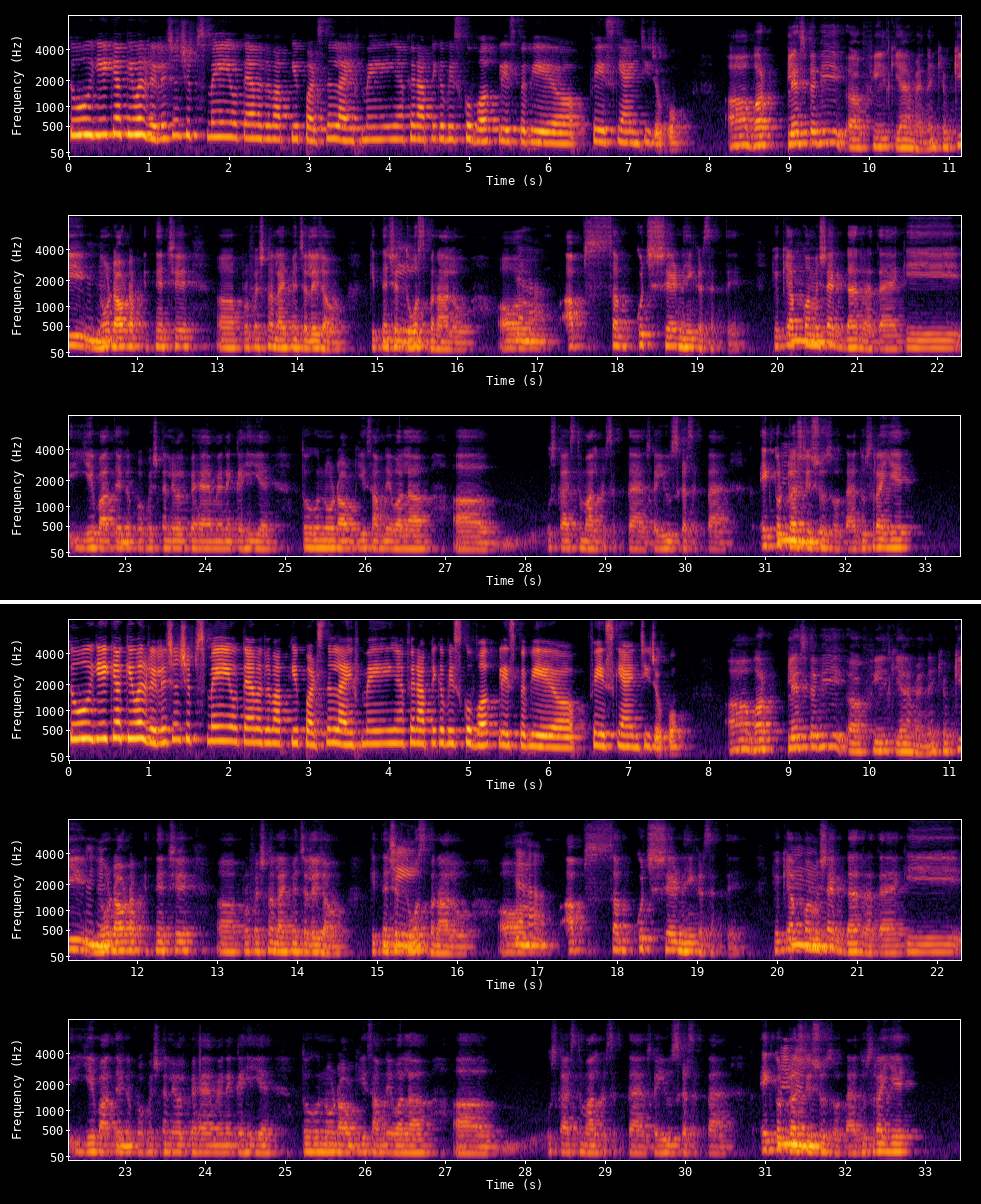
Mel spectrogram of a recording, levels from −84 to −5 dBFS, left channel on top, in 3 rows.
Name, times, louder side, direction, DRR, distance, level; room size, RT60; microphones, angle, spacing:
voice 1, 0.0-7.6 11.3-11.7 15.1-15.6 16.7-17.1 20.2-20.7 22.9-23.1 25.8-25.9 31.1-31.7, right 3 dB, 80° right, 8 dB, 1.6 m, -22 dB
voice 2, 8.2-17.0 17.3-19.5 19.9-27.9 28.2-30.5 30.9-32.7, left 1 dB, 30° left, 5 dB, 3.8 m, -29 dB
17.0 x 11.5 x 5.9 m, 0.42 s
head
